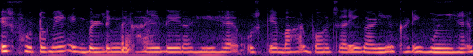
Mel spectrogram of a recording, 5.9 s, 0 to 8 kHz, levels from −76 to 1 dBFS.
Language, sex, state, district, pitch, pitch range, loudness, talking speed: Hindi, female, Bihar, Supaul, 220 Hz, 215-230 Hz, -19 LUFS, 170 wpm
